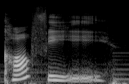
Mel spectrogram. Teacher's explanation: touch your lower lip to your upper teeth and it's non-voice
